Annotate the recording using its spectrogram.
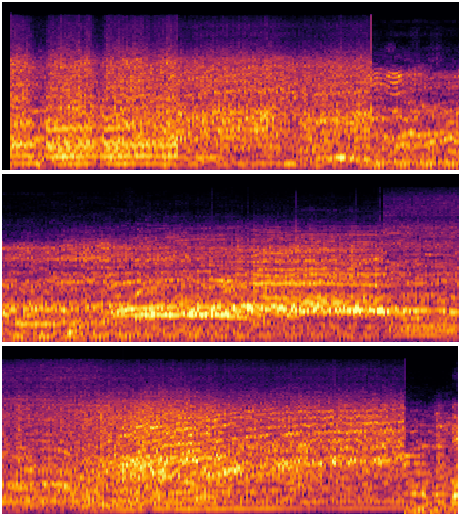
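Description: Car engines held at high revs during burnouts, with tyres squealing and a crowd shouting, in short clips that cut abruptly about three and six seconds in; near the end an engine revs up.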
